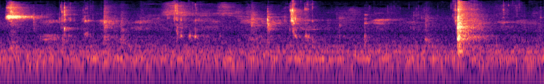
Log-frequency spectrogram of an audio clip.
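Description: A person eating close to the microphone: chewing and mouth sounds, with a few short clicks and one sharper, louder click about four and a half seconds in.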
